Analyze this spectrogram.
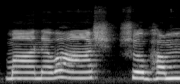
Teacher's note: ದೀರ್ಘಾಕ್ಷರದ ಮುಂದೆ ವಿಸರ್ಗ ಇದೆ, ಆಗ ಅದು ವಿಸರ್ಗದ ಮುಂದೆ ಶ ಇರೋದ್ರಿಂದ ಅರ್ಧ ಶ ಆಗುತ್ತೆ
